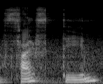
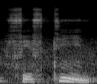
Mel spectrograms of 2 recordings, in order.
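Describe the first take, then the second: First: "fifteen" said slowly as "faiftin" with an ai vowel; "fifteen" with the first vowel like "five"; wrong way: faif-teen. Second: "fifteen" said slowly with a short i, "fiftin"; "fifteen" with a short first vowel like "fit"; right way: fif-teen. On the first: Teacher shows the mistake: slow "faif-teen". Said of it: "bukan fifteen". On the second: Teacher models the right word: slow, short-i "fifteen". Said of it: "tapi fifteen". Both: Shown as a demonstration.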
